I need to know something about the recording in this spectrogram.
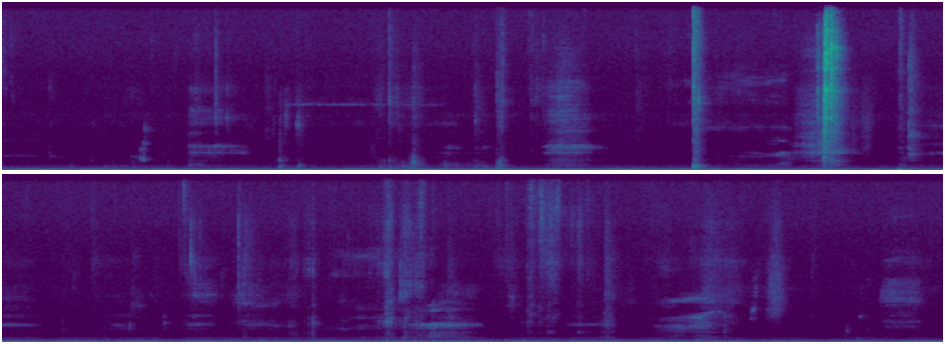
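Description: Small clicks and scrapes of a knife and hands working a rabbit carcass on a marble counter, with a sharp metallic clink of the knife against the stone a little before the middle and a couple of smaller knocks around it. Under it all a steady low electrical hum swells and fades about once a second.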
